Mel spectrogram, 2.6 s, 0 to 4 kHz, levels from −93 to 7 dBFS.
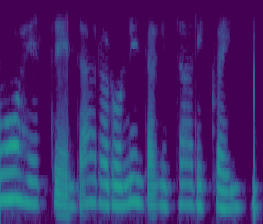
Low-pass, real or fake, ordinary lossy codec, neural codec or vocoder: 3.6 kHz; fake; none; codec, 44.1 kHz, 7.8 kbps, DAC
